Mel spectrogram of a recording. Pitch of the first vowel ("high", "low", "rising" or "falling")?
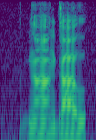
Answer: low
